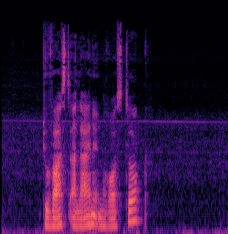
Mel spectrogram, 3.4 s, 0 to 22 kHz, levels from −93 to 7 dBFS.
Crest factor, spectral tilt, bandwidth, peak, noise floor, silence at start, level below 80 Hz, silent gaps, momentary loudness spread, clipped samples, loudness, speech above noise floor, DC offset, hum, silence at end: 22 dB; -5 dB/octave; 16 kHz; -6 dBFS; -59 dBFS; 0.65 s; -62 dBFS; none; 9 LU; under 0.1%; -27 LUFS; 33 dB; under 0.1%; none; 1.3 s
